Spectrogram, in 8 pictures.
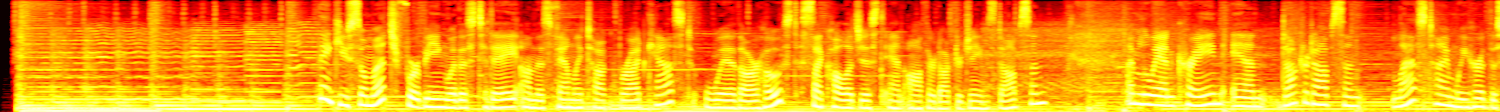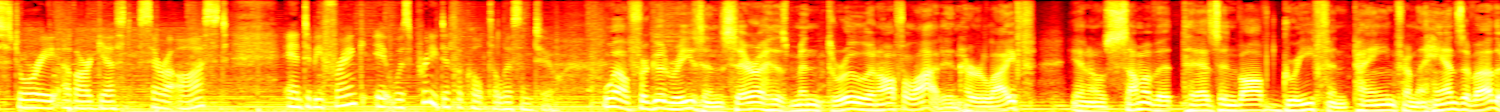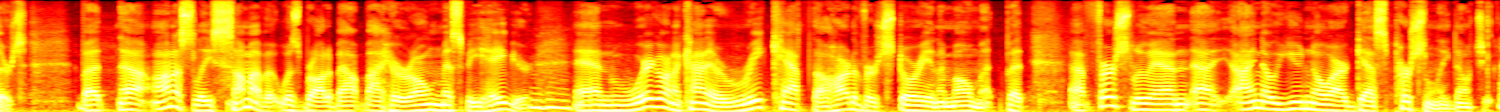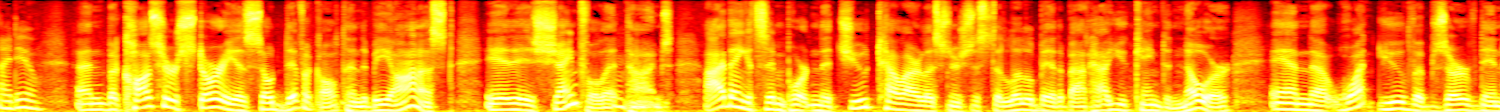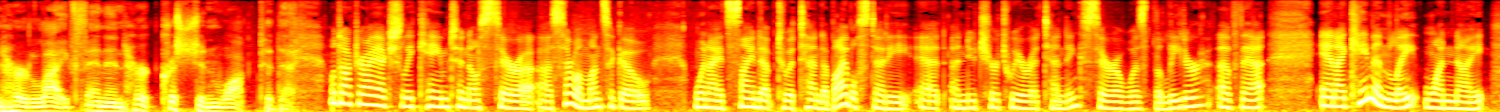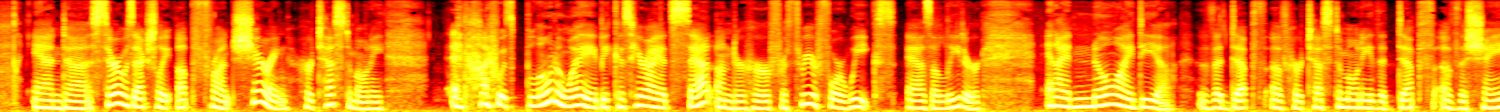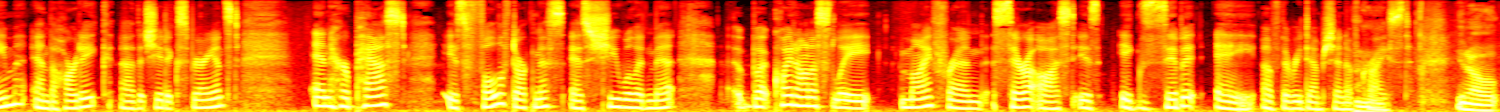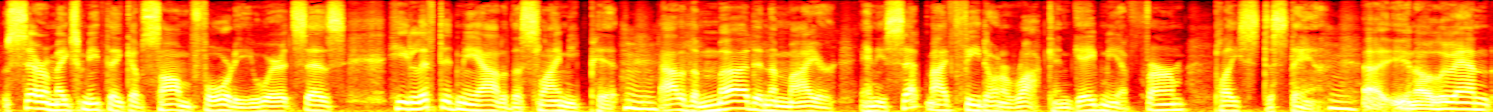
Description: On today's program, we'll hear from a woman who wallowed in the muck for years as a result of the abuse she endured in childhood. She now boldly declares that God has lifted her from the pit and set her feet on solid ground.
